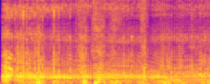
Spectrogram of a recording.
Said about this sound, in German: Dass jetzt noch der Pups kommt.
